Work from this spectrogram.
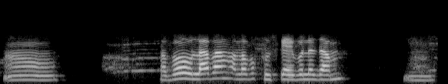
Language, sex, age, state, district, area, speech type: Assamese, female, 30-45, Assam, Sivasagar, rural, conversation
